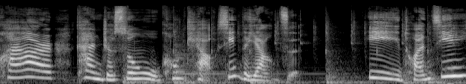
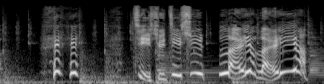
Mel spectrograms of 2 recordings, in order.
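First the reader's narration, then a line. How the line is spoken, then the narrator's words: Cheerful chuckling. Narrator (Chinese): 孙悟空笑呵呵地说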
